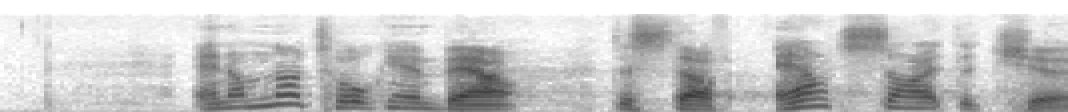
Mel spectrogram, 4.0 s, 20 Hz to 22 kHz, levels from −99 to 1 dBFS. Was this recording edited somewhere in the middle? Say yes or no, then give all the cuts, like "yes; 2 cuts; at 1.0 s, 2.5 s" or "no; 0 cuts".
yes; 1 cut; at 1.2 s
